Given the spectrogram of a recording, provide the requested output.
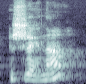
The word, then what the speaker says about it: žena: So ž is tongue up, ž like žena, žena is a woman, ž žena, tongue up, žena, and this is š like šuma, forest or wood, šuma, I will write it.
